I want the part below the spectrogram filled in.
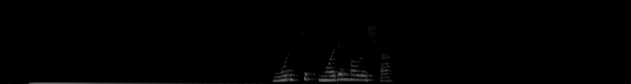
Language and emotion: Russian, neutral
